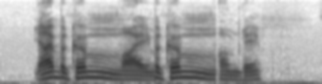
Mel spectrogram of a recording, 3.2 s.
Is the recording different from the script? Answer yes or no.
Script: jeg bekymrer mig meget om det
yes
